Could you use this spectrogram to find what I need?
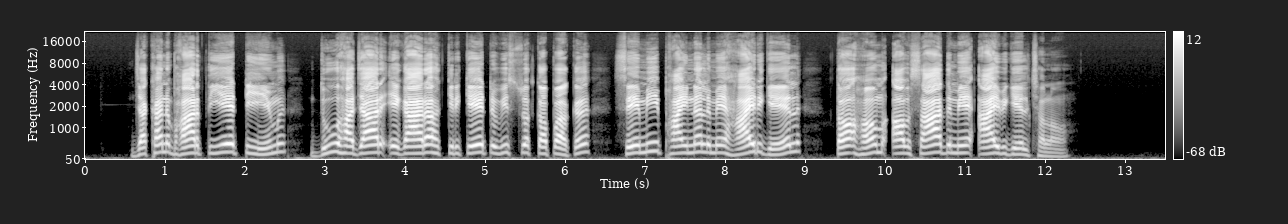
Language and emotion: Maithili, sad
